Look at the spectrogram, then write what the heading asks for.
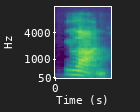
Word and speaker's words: Elan: you how do you say your name elon elon okay um hi elon thank you so much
